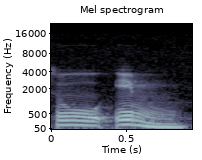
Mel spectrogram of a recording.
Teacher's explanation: Apa yang ditukarkan? Bunyi nun kepada bunyi mim. Daripada su'in jadi su'im. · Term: iqlab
